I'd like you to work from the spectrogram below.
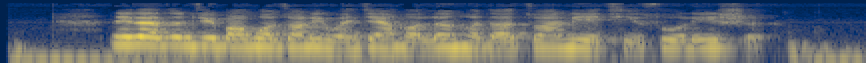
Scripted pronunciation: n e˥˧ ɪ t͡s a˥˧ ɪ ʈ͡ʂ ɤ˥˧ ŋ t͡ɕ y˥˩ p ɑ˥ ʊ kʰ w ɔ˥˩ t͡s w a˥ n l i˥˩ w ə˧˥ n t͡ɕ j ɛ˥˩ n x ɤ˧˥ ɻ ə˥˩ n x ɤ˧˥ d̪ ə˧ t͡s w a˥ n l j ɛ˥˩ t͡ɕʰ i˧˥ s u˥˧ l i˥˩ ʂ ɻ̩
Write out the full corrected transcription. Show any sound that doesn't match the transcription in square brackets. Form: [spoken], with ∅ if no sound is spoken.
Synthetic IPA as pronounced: n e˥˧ ɪ t͡s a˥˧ ɪ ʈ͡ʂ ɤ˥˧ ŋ t͡ɕ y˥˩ p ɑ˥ ʊ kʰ w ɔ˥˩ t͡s w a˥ n l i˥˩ w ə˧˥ n t͡ɕ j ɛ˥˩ n x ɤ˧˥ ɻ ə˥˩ n x ɤ˧˥ d̪ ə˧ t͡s w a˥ n l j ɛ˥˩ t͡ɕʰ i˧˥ s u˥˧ l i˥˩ ʂ ɻ̩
